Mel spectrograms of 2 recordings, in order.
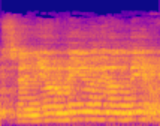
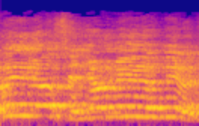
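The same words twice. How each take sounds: First: Said in the usual way. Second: High, awestruck exclamation of Tomás; the faltering, amazed disciple blurting it out high; awed cry. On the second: Retold or imitated. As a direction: gasp it out, overwhelmed before the Lord. Tomás's overwhelmed cry retold.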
